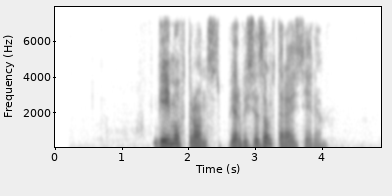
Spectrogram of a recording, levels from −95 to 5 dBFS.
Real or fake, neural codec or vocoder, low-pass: real; none; 7.2 kHz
